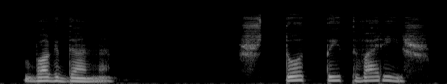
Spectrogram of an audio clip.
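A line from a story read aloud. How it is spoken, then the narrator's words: Hoarse, dry, humorless. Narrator (Russian): Голос звучал без обычной смешинки, хрипло и сухо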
